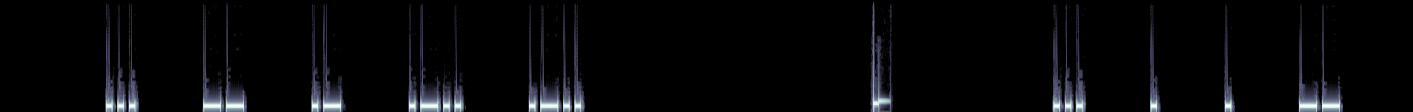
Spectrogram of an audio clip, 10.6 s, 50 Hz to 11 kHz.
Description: Morse code, heard as a keyed tone, about 27 wpm, spaced as for 13 wpm, 700 Hz. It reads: SMALL SEEM
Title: 4x Character Spacing - Top 300 Words - 28wpm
